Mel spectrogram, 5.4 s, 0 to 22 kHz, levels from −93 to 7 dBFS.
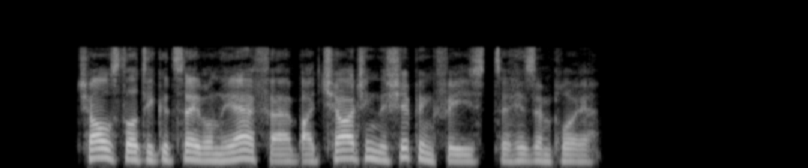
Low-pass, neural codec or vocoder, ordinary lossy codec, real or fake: none; codec, 16 kHz, 4 kbps, FreqCodec, larger model; none; fake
